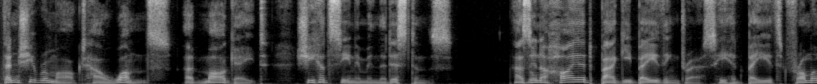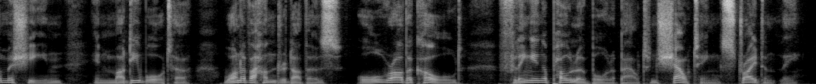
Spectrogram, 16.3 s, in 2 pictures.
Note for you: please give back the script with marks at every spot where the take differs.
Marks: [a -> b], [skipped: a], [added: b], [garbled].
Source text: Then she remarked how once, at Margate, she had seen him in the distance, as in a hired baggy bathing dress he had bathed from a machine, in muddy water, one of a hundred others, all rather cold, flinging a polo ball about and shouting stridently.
Then she remarked how once, at Margate, she had seen him in the distance, as in a hired baggy bathing dress he had bathed from a machine, in muddy water, one of a hundred others, all rather cold, flinging a polo ball about and shouting stridently.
